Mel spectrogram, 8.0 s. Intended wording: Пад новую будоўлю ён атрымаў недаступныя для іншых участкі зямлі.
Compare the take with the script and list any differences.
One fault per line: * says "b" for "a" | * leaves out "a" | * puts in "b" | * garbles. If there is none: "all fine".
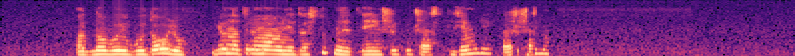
* garbles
